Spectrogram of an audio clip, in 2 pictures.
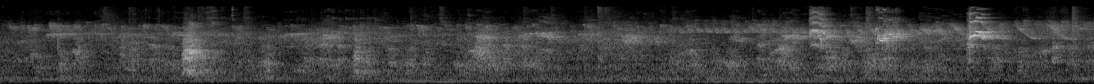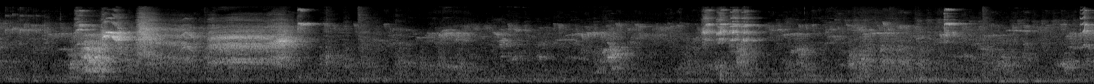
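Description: Caged birds squawking and chirping at irregular intervals, with a few short sharp clicks and rustles among the calls.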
